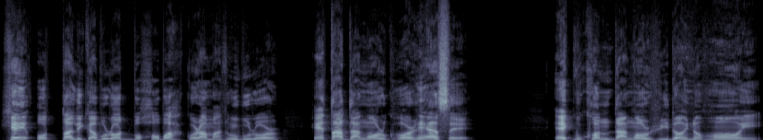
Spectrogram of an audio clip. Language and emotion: Assamese, disgusted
